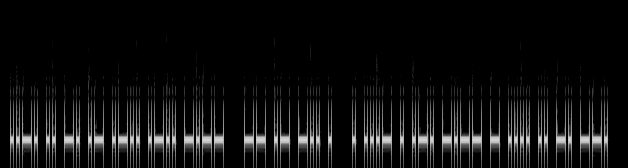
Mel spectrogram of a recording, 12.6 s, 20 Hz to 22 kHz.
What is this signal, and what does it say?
Morse code, heard as a keyed tone, about 20 wpm, 700 Hz. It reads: FINALLY MADE EVERYTHING
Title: Sentences from Top 1300 Words 20wpm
